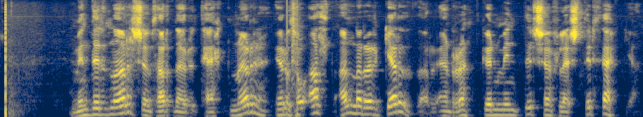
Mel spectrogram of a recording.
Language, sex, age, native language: Icelandic, male, 70-79, Icelandic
